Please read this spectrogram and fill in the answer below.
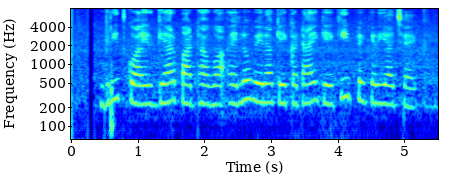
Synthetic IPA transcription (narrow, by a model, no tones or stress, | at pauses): ɡɾiːt̪kwaːɪɾɡjaːɾpaːʈʰaʋaʔɛːloʋeːɾakekɐʈaːjkekipɾəkɾijat͡ʃʰɛːk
